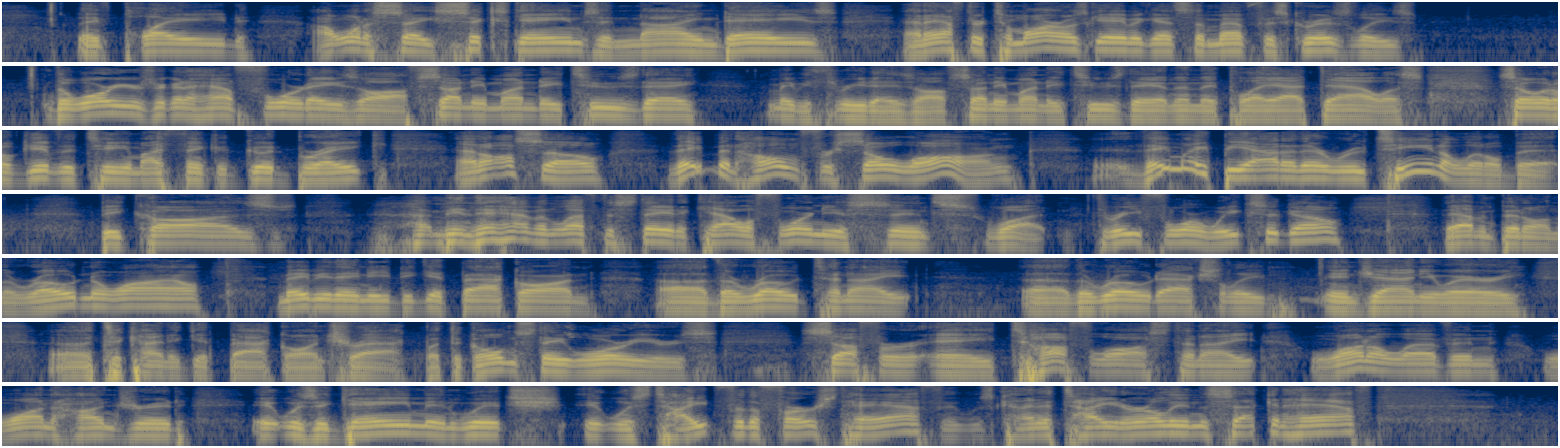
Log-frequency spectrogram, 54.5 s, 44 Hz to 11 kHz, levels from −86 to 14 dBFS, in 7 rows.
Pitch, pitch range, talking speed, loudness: 120 Hz, 105-135 Hz, 175 wpm, -19 LUFS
